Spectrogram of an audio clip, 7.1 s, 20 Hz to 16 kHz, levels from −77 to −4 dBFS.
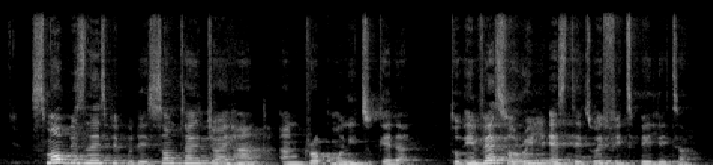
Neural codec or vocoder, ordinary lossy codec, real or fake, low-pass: vocoder, 44.1 kHz, 128 mel bands, Pupu-Vocoder; none; fake; 14.4 kHz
